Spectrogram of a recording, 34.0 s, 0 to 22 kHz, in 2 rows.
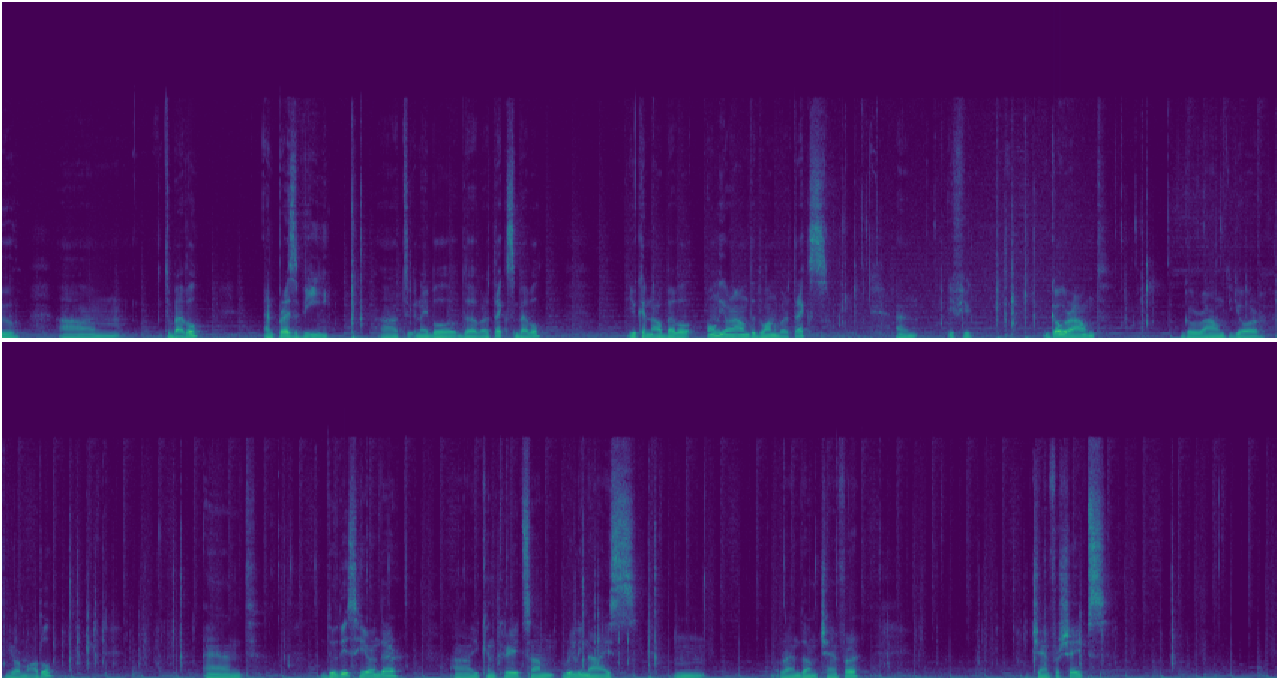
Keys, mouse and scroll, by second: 10.8 click, 11.0-12.1 middle drag, 12.1 click, 13.1 ctrl+b, 14.7 click, 14.9 middle click, 15.8 click, 16.1-20.5 middle drag, 17.7 ctrl+b, 20.5 click, 20.7 middle click, 21.6 click, 22.0 middle click, 22.9 click, 23.3-28.4 middle drag, 24.5 ctrl+b, 28.4-30.5 drag, 30.5 ctrl+b.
